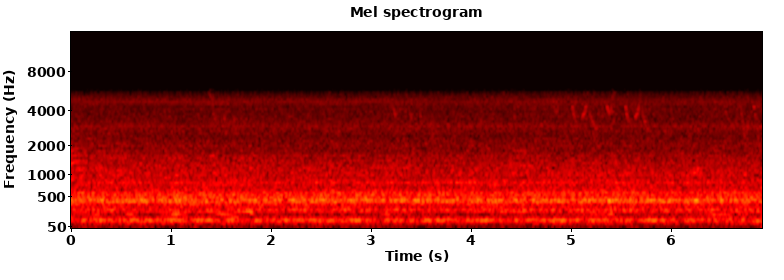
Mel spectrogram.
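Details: Busy honey bees at Grass Lake Sanctuary during week 6, July 25, 2011, producing an unbroken, rich buzzing hum with a low droning undertone and a steady mid-pitched whine throughout.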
